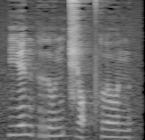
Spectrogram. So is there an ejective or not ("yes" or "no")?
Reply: no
